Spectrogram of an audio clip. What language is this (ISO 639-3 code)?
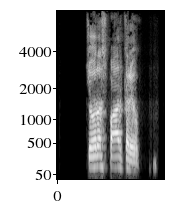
snd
